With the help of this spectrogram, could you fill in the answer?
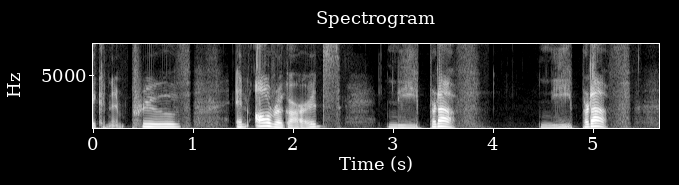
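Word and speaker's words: не прав: Ni prav. Ni prav. And again, the V sound at the end is almost going to turn into an F just because it is, I guess, more easy to say, and it doesn't matter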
